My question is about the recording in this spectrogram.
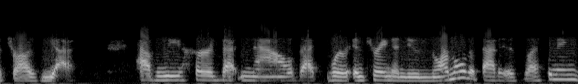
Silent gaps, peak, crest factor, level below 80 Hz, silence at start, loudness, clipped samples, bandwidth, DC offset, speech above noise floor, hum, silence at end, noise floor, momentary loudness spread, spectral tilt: none; -12 dBFS; 14 dB; -68 dBFS; 0 s; -25 LUFS; under 0.1%; 6.8 kHz; under 0.1%; 31 dB; none; 0 s; -55 dBFS; 5 LU; -7.5 dB/octave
